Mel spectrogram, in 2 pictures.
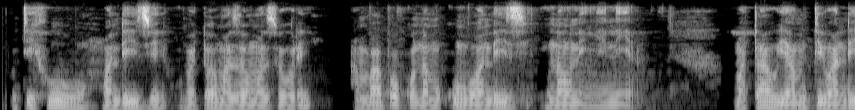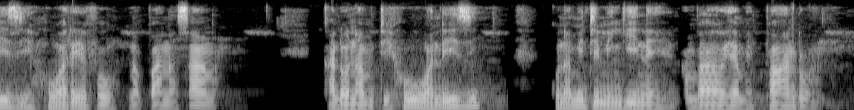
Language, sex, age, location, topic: Swahili, male, 25-35, Nairobi, health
